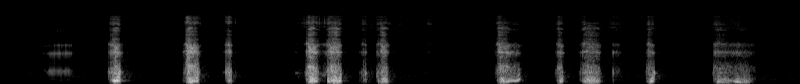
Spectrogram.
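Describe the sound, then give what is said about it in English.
A person exhales in choppy, segmented little bursts of air. Many short, rough, throaty puffs come in an uneven rhythm, separated by silent gaps. “I fill my lungs without any problem, I breathe in fine, but then I can't push the air out. So now it's segmented on exhalation like this.”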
